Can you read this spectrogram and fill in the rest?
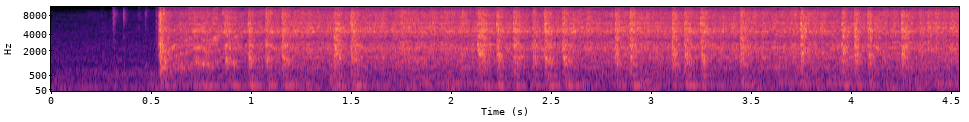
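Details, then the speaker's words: Ford Taurus unused for about three years, first start attempt: starter cuts in sharply with uneven chuffing, some cylinders trying to fire but never idling; fires but won't start, cause unconfirmed. "okay let's see it oh it wanted to fire try again"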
